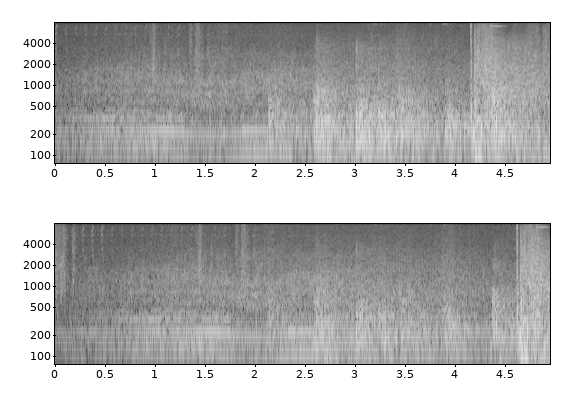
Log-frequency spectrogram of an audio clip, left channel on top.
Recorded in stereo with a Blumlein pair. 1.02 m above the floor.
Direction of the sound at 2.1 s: 20° left.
